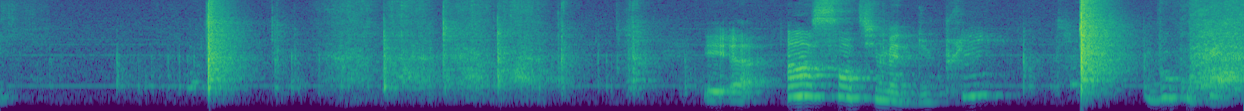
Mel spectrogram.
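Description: A paper trimmer blade slides along and cuts through card.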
